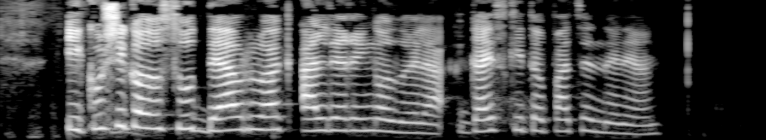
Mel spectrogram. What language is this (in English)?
Basque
